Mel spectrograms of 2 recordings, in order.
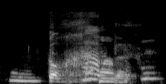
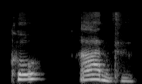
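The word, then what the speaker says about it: כוכב: Korab. Ah. Non, Kochav. Korab. Oui, Kochav. C'est un exercice difficile parce qu'on n'est pas habitué à prononcer une occlusive suivie d'une fricative gutturale en plus.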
